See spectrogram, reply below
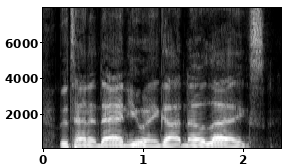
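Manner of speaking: flat deadpan, no emotion. Quoting to show the character's flat delivery: emotionless Forrest Gump voice. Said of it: "There's no emotion at all".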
